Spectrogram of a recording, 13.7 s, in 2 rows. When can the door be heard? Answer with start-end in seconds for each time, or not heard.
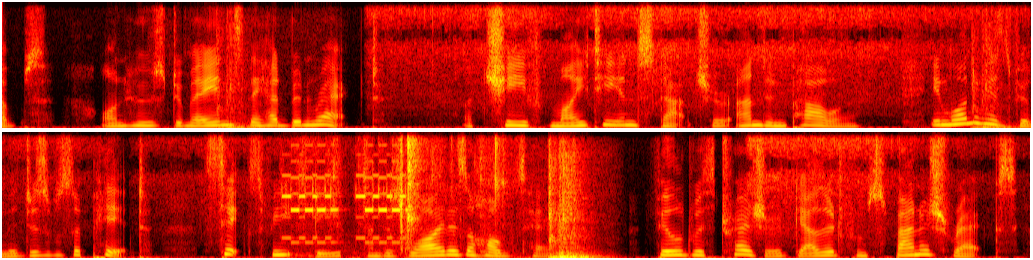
1.4-2.1, 6.0-6.9, 10.1-10.9.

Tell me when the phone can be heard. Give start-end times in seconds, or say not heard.
8.7-10.2.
